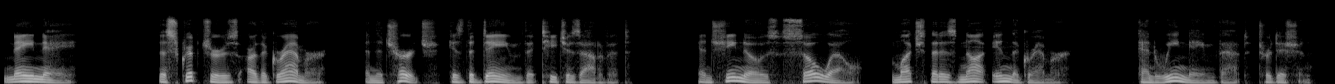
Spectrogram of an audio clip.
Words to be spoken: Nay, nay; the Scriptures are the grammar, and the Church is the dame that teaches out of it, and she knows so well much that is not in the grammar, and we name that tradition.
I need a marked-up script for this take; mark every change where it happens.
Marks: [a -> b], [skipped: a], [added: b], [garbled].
Nay, nay; the Scriptures are the grammar, and the Church is the dame that teaches out of it, and she knows so well much that is not in the grammar, and we name that tradition.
